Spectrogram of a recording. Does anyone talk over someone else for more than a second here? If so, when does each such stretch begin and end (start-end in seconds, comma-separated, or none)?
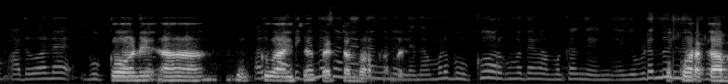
2.6-4.2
